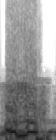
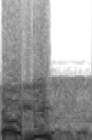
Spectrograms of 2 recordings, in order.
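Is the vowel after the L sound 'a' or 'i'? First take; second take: a; i. First: The vowel after the L is 'a'. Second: The vowel after the L is 'i'. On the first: The speaker calls it wrong. "अलफ पढ़ते हैं, जबकि ये गलत तरीका है" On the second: The speaker calls it right. "दुरुस्त तरीका ये है अलिफ ... लाम सा जेर लिफ"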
